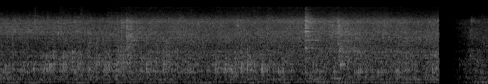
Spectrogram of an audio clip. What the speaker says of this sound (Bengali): দুটো তিনটে একসঙ্গে দিয়ে দিচ্ছি তাহলে আমার তাড়াতাড়ি হয়ে যাবে লুচি ভাজাটা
